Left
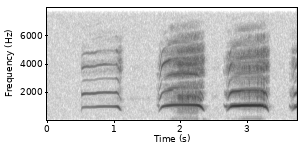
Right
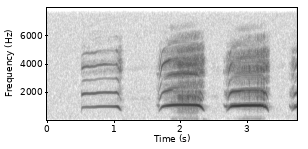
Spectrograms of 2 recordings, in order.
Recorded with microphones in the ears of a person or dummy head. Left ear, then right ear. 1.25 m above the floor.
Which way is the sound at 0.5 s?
5° right (ahead or behind).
